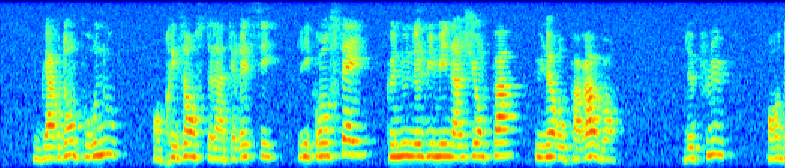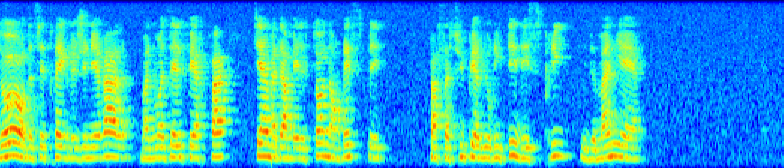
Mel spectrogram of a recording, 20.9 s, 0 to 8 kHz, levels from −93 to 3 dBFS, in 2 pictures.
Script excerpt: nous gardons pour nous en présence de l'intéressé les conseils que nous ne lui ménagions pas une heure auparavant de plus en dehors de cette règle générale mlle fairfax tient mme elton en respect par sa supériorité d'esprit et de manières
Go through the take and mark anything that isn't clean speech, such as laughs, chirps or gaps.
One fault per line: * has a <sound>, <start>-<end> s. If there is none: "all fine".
all fine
